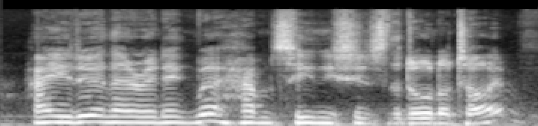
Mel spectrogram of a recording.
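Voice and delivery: high, bright sing-song hello; cheery greeting. Real, not acted. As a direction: greet a friend warmly and high. Greeting a returning viewer.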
